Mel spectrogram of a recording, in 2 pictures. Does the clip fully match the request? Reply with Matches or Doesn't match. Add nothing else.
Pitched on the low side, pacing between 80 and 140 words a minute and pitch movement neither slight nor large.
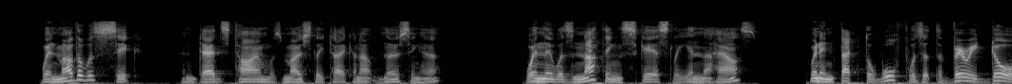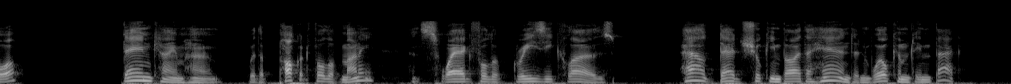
Doesn't match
